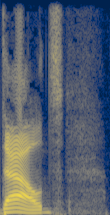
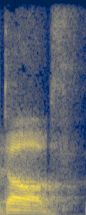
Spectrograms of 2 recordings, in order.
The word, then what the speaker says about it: Dobbs: I assume that's how you say it. I haven't heard anybody say his name with confidence yet. – I've been saying Dobbs. – Dobbs. Okay, whatever. Now Dobbs, wouldn't that be BB? Whatever.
